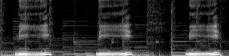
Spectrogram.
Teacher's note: read with me “n”, “i”, with a third tone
